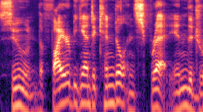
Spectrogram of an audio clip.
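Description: The voice reads naturally, and its pitch shifts an ordinary amount.

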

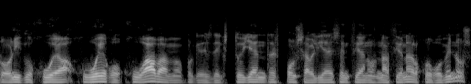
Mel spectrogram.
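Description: A man's voice at a very fast pace with fairly even intonation, dry sound with no echo, and a quiet background. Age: 50s. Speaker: politician; politician guest. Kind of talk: interview. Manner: halting. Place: office. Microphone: headset.

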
